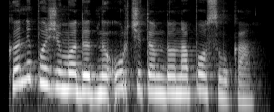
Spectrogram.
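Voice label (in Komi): Komi, кӧні позьӧ мӧдӧдны урчитӧм дона посылка, female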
